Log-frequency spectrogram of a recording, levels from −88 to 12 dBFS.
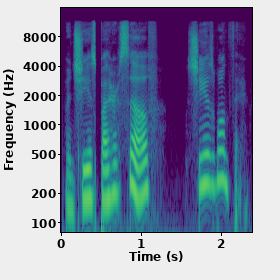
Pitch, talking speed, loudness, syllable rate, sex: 205 Hz, 225 wpm, -19 LUFS, 5.7 syllables/s, female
